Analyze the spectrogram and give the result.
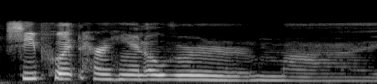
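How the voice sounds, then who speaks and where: A woman's voice: medium pitch, level tone, extremely slow, a bit bright, lo-fi sound. A young woman reading a scary story aloud in a casual vlog, stumbling and restarting as she reads. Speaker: co-host reading scary stories.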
